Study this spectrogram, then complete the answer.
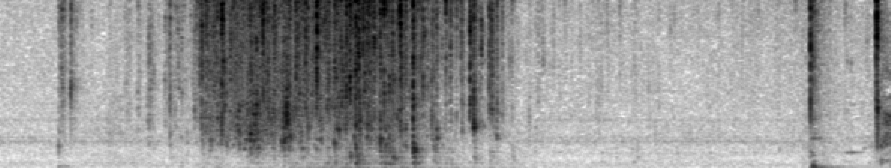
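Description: Cold tap water running over tapioca pearls in a colander at a sink, a steady close splashing rush that swells and fades over several seconds, ending with a couple of knocks.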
